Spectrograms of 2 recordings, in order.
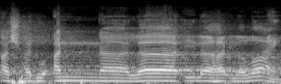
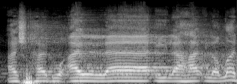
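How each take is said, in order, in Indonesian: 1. Bunyi n dibaca sebelum bunyi l. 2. Bunyi n menyatu dengan bunyi l setelahnya.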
